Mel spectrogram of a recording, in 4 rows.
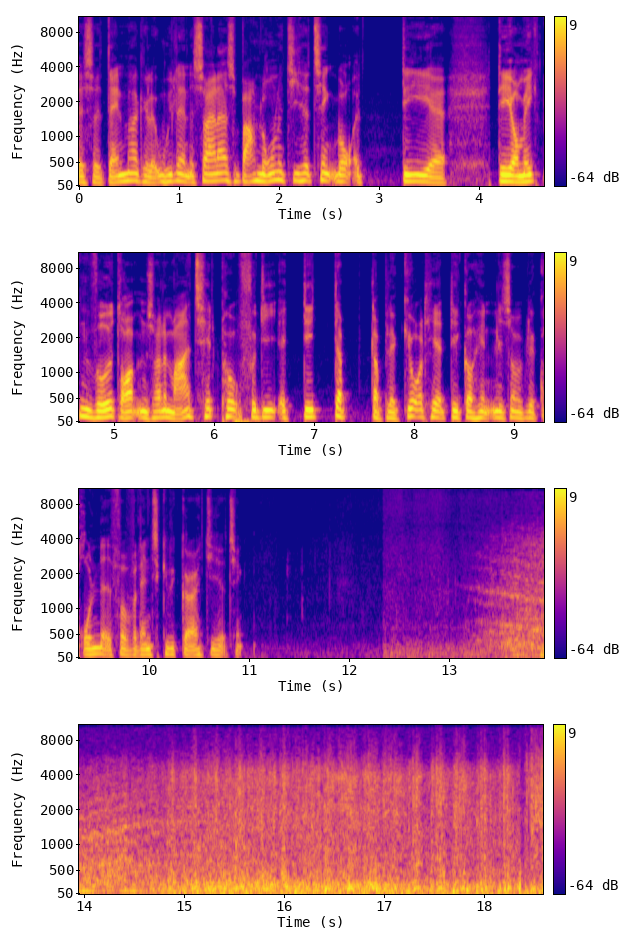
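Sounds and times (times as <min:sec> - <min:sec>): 
speech: 0:00.0 - 0:11.1
wartime noise from a German newsreel: 0:12.4 - 0:18.5.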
